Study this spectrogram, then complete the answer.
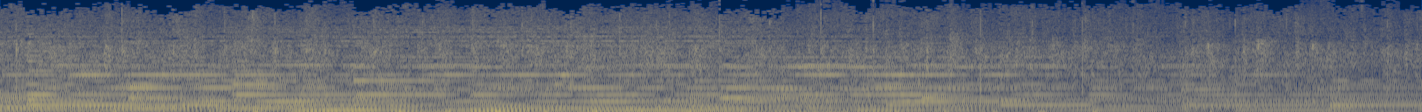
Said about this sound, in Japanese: もう一度主に大きな拍手を捧げましょう。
